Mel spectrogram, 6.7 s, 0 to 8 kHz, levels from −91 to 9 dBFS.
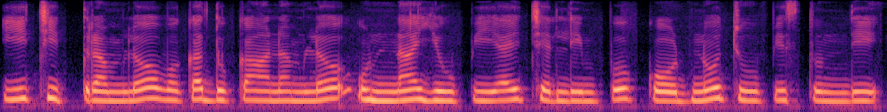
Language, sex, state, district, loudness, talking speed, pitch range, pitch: Telugu, female, Telangana, Hyderabad, -13 LUFS, 80 wpm, 210-235 Hz, 220 Hz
